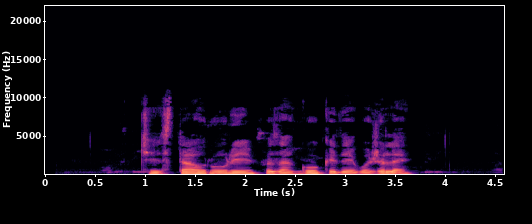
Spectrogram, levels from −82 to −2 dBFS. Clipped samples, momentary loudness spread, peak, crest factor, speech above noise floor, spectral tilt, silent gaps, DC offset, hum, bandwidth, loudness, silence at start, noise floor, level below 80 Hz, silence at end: under 0.1%; 9 LU; -6 dBFS; 16 dB; 45 dB; -7 dB/octave; none; under 0.1%; none; 10.5 kHz; -22 LUFS; 0.9 s; -67 dBFS; -68 dBFS; 0.95 s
